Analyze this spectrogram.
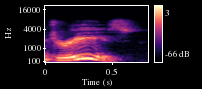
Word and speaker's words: Dries: Sheldon Dries has got great analytics. Dries, I think, is actually how it's said.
